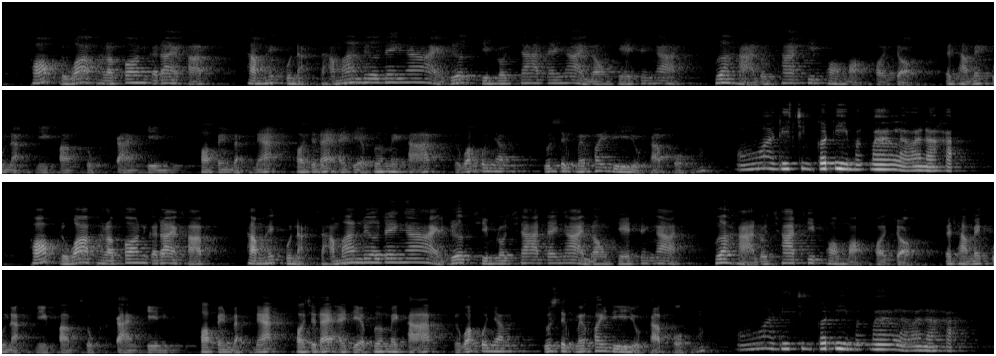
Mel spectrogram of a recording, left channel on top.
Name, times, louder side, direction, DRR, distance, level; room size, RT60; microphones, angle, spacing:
voice 1, 0.3-2.0 2.4-6.8 7.1-9.1 9.4-10.7 11.1-11.6 11.9-15.0 15.3-17.0, right 4 dB, 80° right, 10 dB, 0.9 m, -36 dB
voice 2, 17.3-19.4, left 4 dB, 55° left, 14 dB, 0.5 m, -30 dB
13.0 x 6.1 x 4.4 m, 0.85 s
head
